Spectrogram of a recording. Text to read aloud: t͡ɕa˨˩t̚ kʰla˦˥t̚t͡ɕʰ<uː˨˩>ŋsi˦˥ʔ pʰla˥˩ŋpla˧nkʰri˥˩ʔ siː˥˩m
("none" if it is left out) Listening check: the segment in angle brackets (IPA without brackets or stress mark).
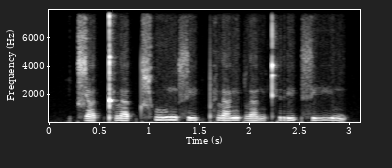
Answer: uː˥˩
